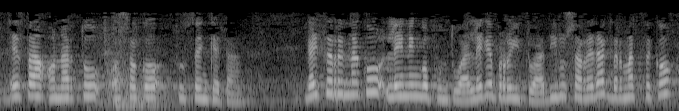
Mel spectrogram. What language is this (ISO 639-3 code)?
eus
